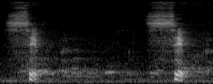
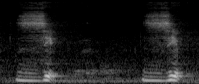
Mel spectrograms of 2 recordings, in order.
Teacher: For s and z. S is voiceless alveolar fricative, while z is voiced alveolar fricative. Both are alveolar fricative made by air pacing the tongue and upper teeth.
